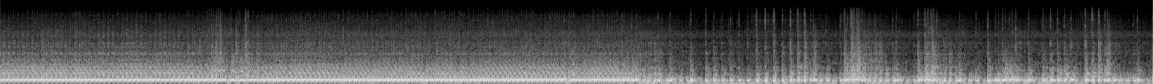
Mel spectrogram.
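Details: Sidecar motorcycle engine, first start after full rebuild: steady, even idle with a firm low beat turning choppier and lumpier toward the end; engine running healthy.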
